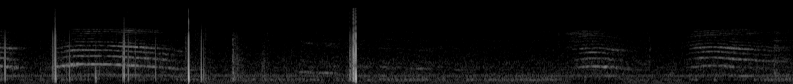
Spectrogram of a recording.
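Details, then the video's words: A tabby cat giving birth to her second kitten indoors; a strong, bending meow near the start, then sharp clicks and knocks, and two softer harmonic meows near the end. "Tabby cat giving birth"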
